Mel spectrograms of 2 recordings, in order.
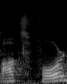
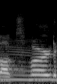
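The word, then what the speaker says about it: Oxford: ऑक्सफोर्ड गलत पढ़ रहे हो आप, ऑक्सफोर्ड कह लो, क्या हर्ज क्या है?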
